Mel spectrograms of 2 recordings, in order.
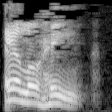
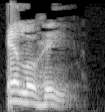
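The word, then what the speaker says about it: Elohim (אלהים): Elohim. If you spell it like it sounds, it's E-L-O-H-E-E-M, Elohim.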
